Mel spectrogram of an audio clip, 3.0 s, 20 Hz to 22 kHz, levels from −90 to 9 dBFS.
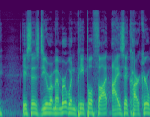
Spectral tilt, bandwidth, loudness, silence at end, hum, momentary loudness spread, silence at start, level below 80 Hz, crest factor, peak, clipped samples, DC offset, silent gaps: -5 dB/octave; 16 kHz; -17 LUFS; 0 s; none; 3 LU; 0 s; -40 dBFS; 18 dB; 0 dBFS; under 0.1%; under 0.1%; none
